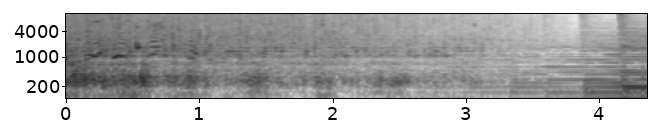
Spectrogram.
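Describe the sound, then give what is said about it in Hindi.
A toilet is flushed with its flush button, a loud rushing gush of water that gradually tapers off into a quieter trickle and gurgle, with no talking. “चलो ये फ्लश का बटन कहाँ गया”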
